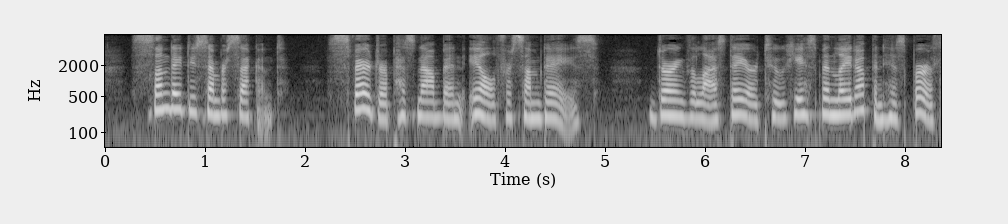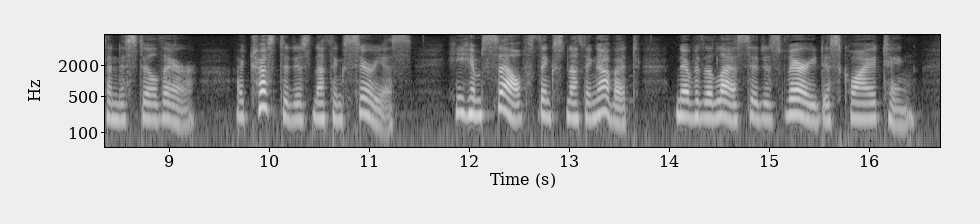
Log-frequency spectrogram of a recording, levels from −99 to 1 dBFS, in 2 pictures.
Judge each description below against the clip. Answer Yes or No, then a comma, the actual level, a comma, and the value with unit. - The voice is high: Yes, high, 200 Hz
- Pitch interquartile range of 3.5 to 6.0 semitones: No, average, 3.0 semitones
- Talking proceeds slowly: No, average, 165 wpm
